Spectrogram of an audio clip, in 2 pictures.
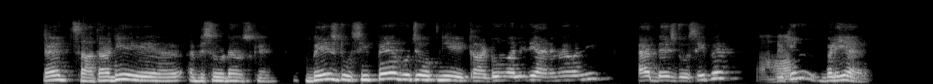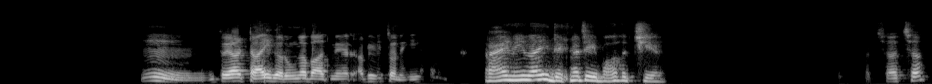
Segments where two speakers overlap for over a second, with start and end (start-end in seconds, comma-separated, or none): none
